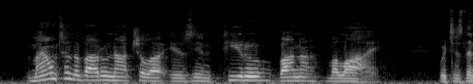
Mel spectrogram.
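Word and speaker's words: Tiruvannamalai: of arunachala is in tiruvanna malai which is the name of the city which i used to pronounce incorrectly so we think of the great american saint vanna white malay and there's sometimes a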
